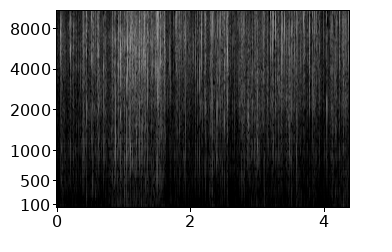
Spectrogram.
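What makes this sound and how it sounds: Fingertips squeeze and rub the clear cellophane wrap on a small rectangular blue-and-white cardboard box held in one hand. The result is a steady, dense stream of bright, crisp crinkling and crackling, almost all high in pitch with barely any low end. It swells and dips in loudness but never stops.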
